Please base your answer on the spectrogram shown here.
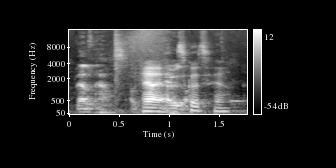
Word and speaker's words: Veldhuis: Veldhuis. Veldhuis.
